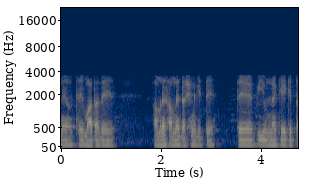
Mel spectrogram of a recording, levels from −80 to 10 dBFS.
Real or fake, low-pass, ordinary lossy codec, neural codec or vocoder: real; 3.6 kHz; none; none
